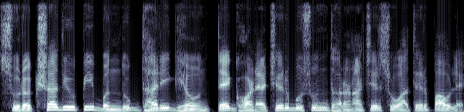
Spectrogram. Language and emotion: Goan Konkani, neutral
